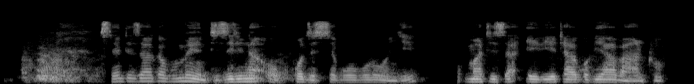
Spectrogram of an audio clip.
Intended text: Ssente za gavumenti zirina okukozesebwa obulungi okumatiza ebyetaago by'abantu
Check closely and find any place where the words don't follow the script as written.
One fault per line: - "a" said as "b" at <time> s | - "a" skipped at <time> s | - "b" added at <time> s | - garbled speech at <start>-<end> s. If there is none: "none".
none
